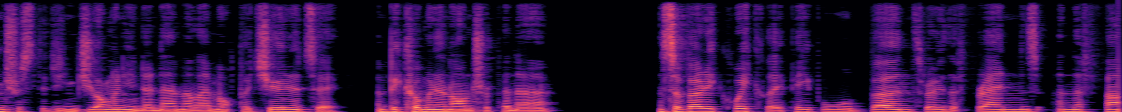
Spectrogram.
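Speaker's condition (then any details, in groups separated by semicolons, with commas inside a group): No condition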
